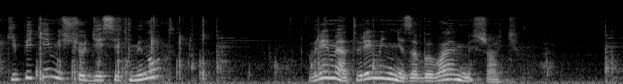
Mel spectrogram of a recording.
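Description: A wooden spoon stirs and scrapes thick puree in a metal pot.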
